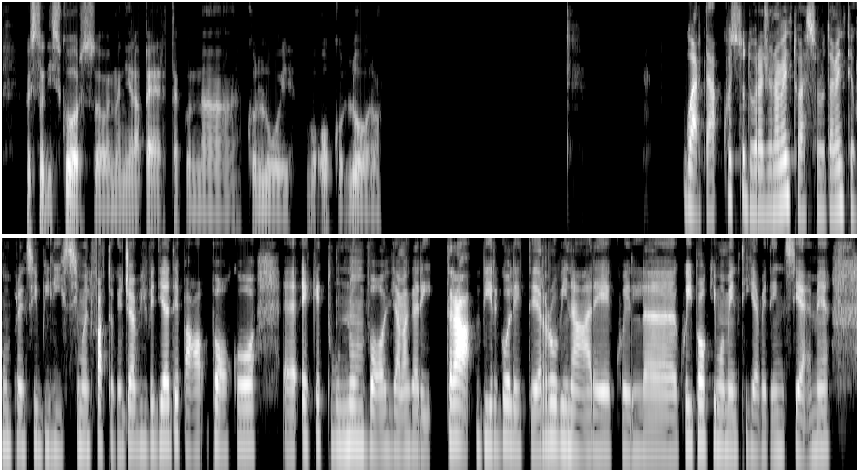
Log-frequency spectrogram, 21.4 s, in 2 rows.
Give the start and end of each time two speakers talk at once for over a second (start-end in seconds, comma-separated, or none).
none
